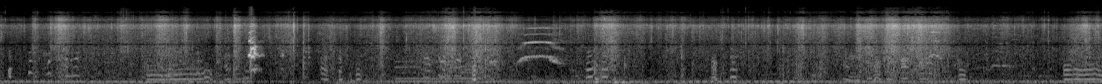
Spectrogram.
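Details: Chickens in a backyard coop scratching down a pile of leaves: short low clucks scattered through, one clear rising-then-falling arched call in the middle, over constant dry leaf rustling and a steady high insect-like hiss.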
